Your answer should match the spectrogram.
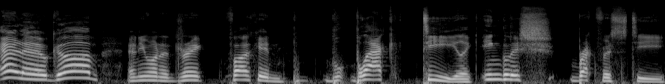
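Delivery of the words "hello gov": put-on British accent. Mocking the other speaker's wish to wear a British wig: mock British accent. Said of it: "you wanna wear a British wig and you wanna go".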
